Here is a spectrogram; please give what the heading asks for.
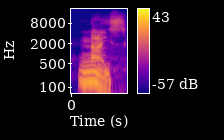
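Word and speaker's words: nice: तो इसे हम नीचे नहीं इसे हम पढ़ते हैं नाइस।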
